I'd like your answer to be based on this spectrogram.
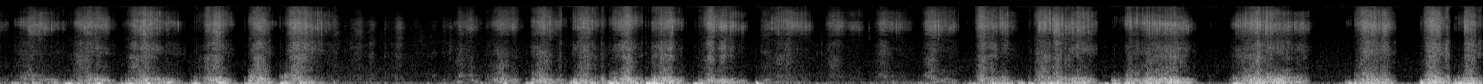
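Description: A soft peach foam bath sponge, held in both hands, is rubbed and scratched with long nails. The result is a steady run of rhythmic, raspy scratching strokes with a deep, muffled low rumble under bright, hissy bursts, broken by a few brief pauses.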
